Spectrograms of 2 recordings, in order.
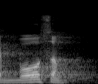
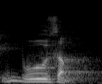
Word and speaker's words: bosom: to know this word don't say balsam it is bosom she's my bosom friend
